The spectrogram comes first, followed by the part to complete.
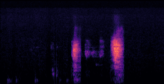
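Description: A dog barking twice in short yaps, about half a second apart.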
